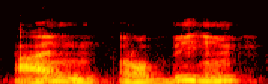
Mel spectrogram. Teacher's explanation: If we have ra or lam, we skip the noon only and we mix between the words without doing Ghunnah. This means there is no time in between of them. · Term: idgham without Ghunnah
